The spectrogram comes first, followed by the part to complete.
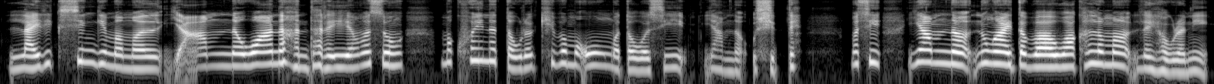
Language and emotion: Manipuri, disgusted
